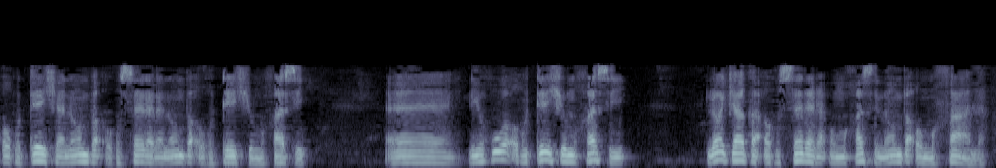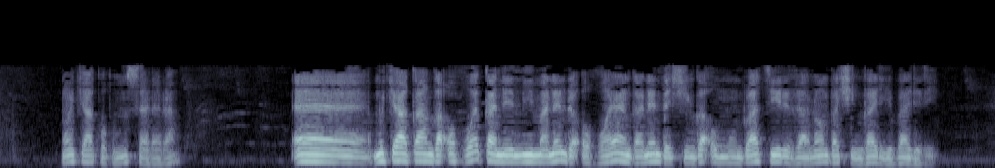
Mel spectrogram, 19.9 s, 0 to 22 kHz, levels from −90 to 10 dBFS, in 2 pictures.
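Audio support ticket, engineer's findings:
Dull, smeared speech with warbly sibilants throughout; spectrogram shows a hard ceiling near 5.1 kHz. Likely AAC compression, heavy damage consistent with roughly 16 kbps.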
